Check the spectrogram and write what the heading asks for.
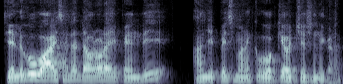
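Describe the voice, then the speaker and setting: A man walks viewers through a software setup, talking quickly. He names every key he presses as he goes. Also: fairly high pitch. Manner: explains each keystroke as he goes. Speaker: tech tutorial host. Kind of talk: step-by-step screen recording tutorial.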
